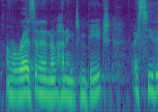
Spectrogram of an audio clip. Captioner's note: none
